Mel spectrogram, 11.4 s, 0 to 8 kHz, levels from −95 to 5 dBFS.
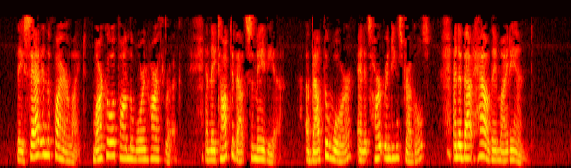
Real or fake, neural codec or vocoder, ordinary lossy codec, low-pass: real; none; MP3, 24 kbps; 7.2 kHz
